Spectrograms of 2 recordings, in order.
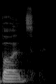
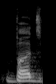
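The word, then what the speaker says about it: Budz: If you're talking to somebody who needs my last name is not Buds. It's Buds, B-U-D-Z, Buds.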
